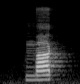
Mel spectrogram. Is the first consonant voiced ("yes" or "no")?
yes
